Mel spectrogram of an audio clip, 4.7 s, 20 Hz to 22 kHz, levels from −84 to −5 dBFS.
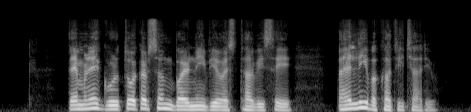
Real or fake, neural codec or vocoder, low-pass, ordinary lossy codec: fake; codec, 16 kHz in and 24 kHz out, 0.8 kbps, FocalCodec, streaming, 65536 codes; 10.8 kHz; none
